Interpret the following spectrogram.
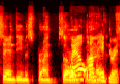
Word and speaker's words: San Dimas: San Dimas Mall Lego ideas set it is pronounced San Dimas brunt so well I'm Adrian I'm sorry Thank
